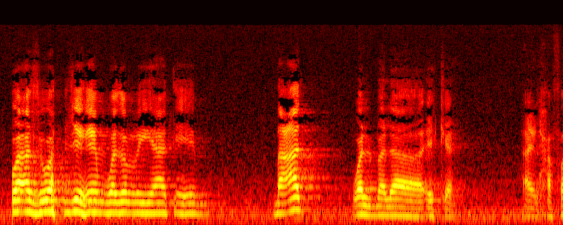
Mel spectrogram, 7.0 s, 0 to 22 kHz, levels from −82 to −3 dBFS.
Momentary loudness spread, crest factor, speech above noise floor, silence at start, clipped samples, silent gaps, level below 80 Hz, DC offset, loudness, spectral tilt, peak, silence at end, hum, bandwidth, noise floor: 17 LU; 20 dB; 22 dB; 0 s; under 0.1%; none; -52 dBFS; under 0.1%; -22 LUFS; -6.5 dB/octave; -4 dBFS; 0 s; none; 15 kHz; -44 dBFS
